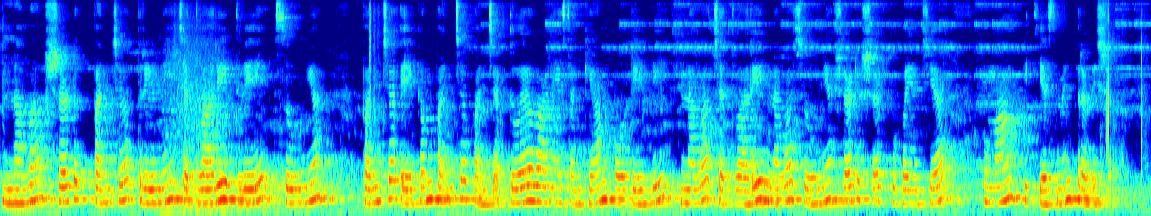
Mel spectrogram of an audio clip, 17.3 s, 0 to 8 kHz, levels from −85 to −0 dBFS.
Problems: background sounds at intervals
